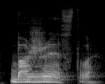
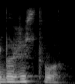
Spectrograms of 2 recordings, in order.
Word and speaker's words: божество: Par contre, божество, tu as dit божество, божество. Non, non, non, l'accentuation est sur le O final, la dernière syllabe. Donc c'est божество, и божество.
